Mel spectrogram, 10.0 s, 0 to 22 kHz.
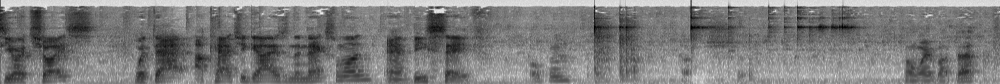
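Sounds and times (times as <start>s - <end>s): glass bottle clinking: 5.9s - 8.8s.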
